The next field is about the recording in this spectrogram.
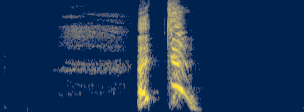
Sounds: Sneeze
